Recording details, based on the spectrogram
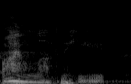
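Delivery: imitated, overly expressive gushing. Describing a woman's performative way of talking, the speaker mimics her: mimicking performative gushing. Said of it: "inflection of like she was very like it, expressive... performative".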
